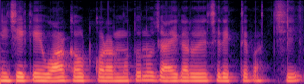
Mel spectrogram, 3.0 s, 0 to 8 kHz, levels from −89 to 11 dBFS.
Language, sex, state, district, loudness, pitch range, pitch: Bengali, male, Odisha, Khordha, -16 LUFS, 125-130 Hz, 130 Hz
